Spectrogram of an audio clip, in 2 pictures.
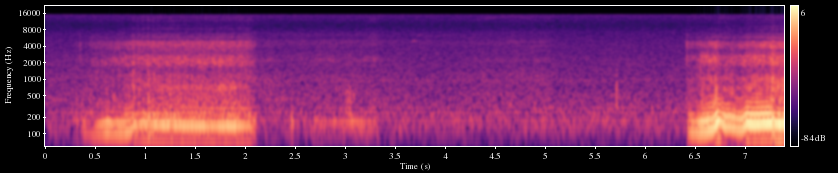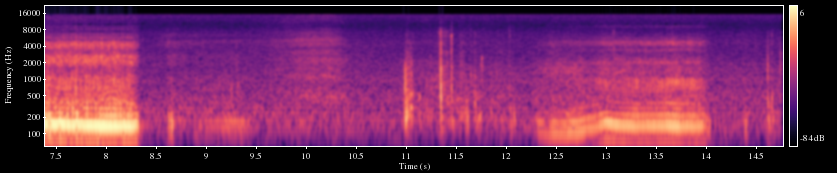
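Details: Snoring: three long, low rattling snores, each about two seconds, with quiet gaps between, in a small quiet room.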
